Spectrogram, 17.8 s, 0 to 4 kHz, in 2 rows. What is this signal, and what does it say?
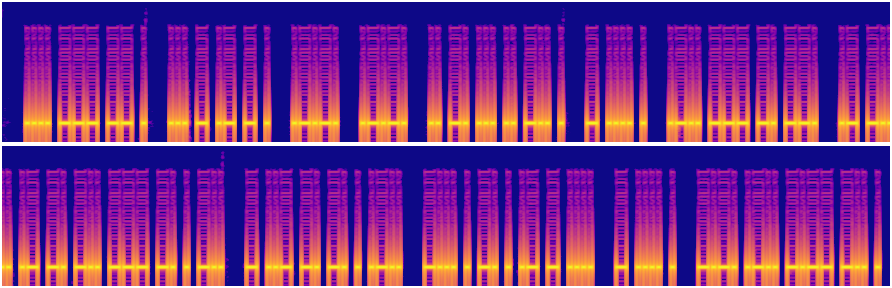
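Morse code, heard as a keyed tone, about 36 wpm, 550 Hz. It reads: HOME STATE <AR> <AR> INSIDE THE LONG ABANDONED TUNNEL BENEATH THE CLYDE
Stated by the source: Morse code transmission of news headlines, preceded by vvv.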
